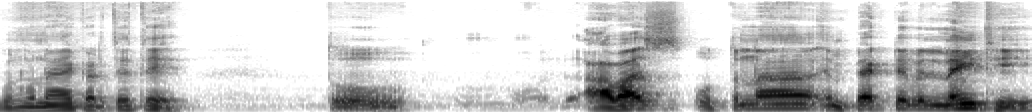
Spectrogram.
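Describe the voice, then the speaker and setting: A man is speaking. His intonation is lively. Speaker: voice over artist. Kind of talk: interview answer.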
